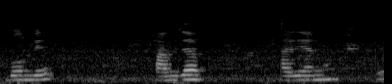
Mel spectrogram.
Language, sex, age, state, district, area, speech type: Assamese, female, 60+, Assam, Tinsukia, rural, spontaneous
